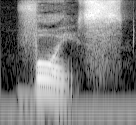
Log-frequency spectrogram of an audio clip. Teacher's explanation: we're using a slight Y sound, y, to make this glide possible.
